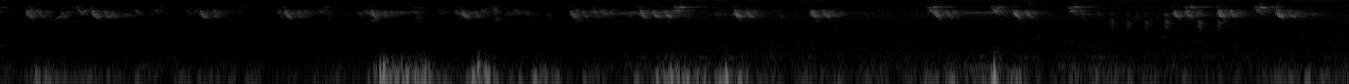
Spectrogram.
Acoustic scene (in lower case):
park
